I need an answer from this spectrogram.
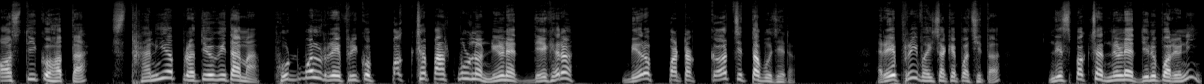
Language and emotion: Nepali, angry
